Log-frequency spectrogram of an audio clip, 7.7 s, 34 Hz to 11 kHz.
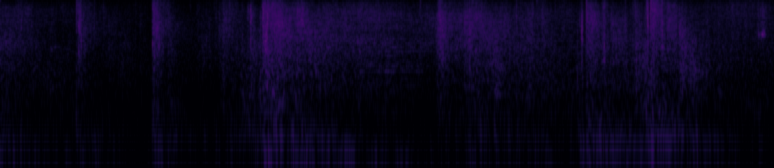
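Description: Battleship guns fire in the naval warfare game Ultimate Admiral: Dreadnoughts, during a German 1890 campaign battle, producing heavy rolling booms and rumbling blasts that overlap in a dense, continuous barrage.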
